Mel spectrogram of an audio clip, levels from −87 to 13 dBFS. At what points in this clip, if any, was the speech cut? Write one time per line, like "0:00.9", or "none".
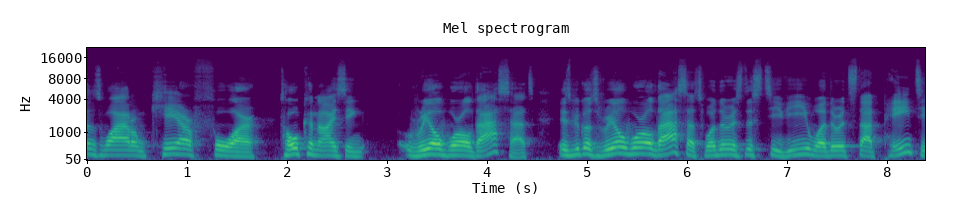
0:01.8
